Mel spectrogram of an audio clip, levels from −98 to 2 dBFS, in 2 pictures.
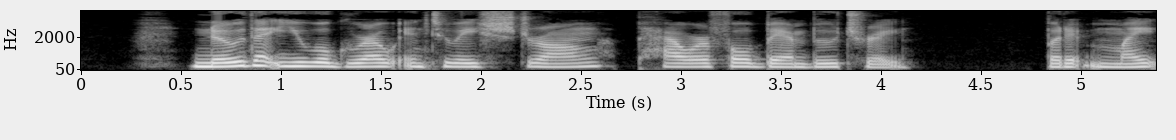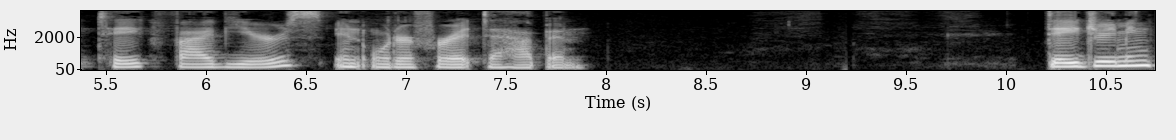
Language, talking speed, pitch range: English, 135 wpm, 165-195 Hz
